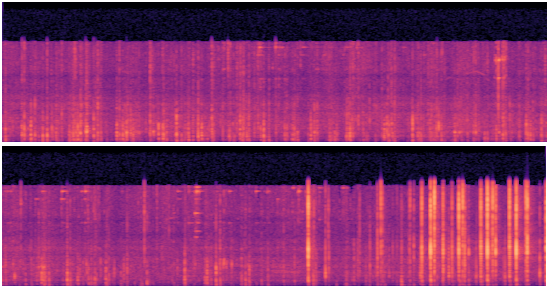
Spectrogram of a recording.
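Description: A red pebbled-leather handbag, soft and hollow, is held and squeezed at the end panel while long blue nails scratch and tap the leather near the stitching. Dense crinkly scratching and soft rustling run throughout. Sharp, bright taps stand out near the end.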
